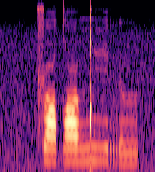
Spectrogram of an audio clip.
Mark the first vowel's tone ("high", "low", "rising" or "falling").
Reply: high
